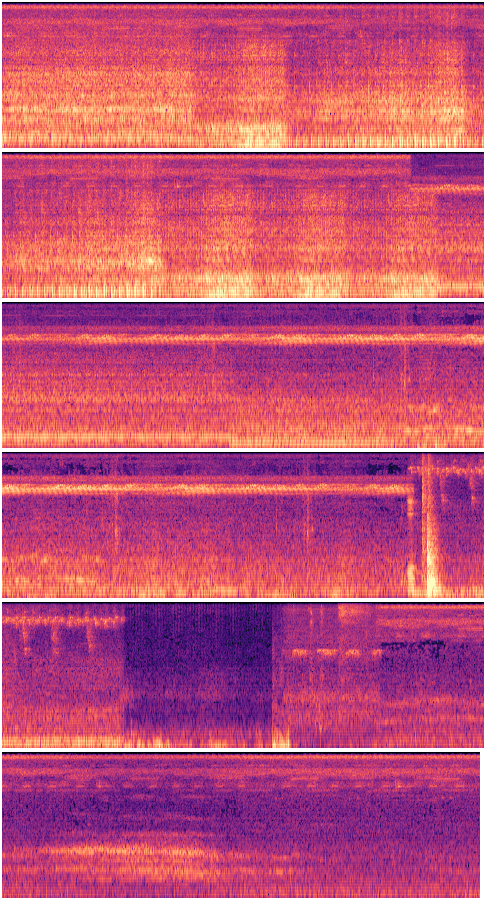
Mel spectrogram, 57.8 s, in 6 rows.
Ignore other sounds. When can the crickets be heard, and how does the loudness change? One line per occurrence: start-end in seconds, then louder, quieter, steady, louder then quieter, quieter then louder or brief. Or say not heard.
0.0-57.7 louder then quieter.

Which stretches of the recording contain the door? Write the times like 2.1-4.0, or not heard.
36.9-37.8.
